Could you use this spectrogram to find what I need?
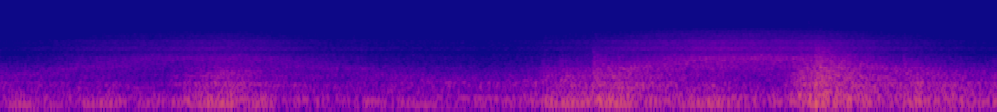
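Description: An orchestra plays, swelling and falling in loudness.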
